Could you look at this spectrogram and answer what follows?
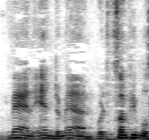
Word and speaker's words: VanN Demand: it sounds smoother instead of just being like Van in demand, which some people say, because it doesn't change phonetically how it sounds, but I capitalize the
